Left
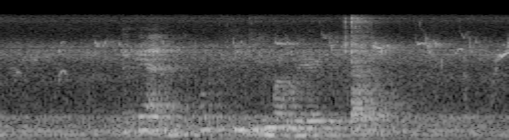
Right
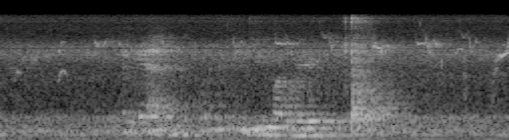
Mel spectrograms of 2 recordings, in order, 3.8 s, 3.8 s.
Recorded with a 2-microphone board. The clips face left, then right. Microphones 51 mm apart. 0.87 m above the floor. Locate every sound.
0.9 s a woman speaking: 25° right (ahead or behind), 4.5 m
2.6 s a pop: 20° right (ahead or behind), 1.0 m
